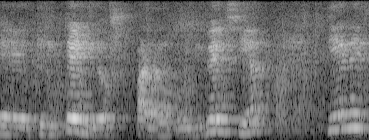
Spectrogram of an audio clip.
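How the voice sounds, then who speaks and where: A woman talks at a very slow pace with very wide pitch swings. Noticeable background noise and audible room echo are present. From Andalucía, Spain. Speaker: law philosophy professor, euthanasia advocate. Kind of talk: lecture.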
